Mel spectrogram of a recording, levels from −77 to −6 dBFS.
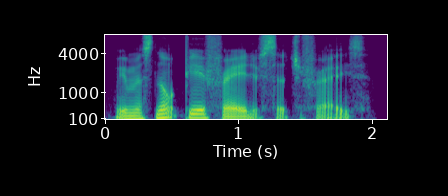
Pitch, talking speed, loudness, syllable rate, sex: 115 Hz, 255 wpm, -19 LUFS, 5.9 syllables/s, male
